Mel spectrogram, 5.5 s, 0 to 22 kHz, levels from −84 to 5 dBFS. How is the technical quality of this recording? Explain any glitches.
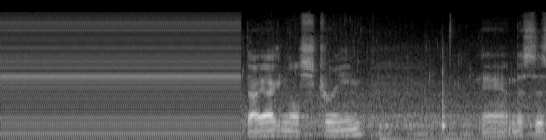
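The recording has a serious fault at the start: a system hang loop runs from the very beginning, already in progress, until 2.40 s. A single 21.33 ms slice of audio repeats exactly, over a hundred times, because the system froze while the sound hardware kept replaying its ring buffer, which fits a 1024-sample buffer. At that length it sounds like a steady buzz at about 46.9 Hz. A spectrogram shows evenly spaced horizontal harmonic lines, and the waveform shows one identical short cycle tiled end to end.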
